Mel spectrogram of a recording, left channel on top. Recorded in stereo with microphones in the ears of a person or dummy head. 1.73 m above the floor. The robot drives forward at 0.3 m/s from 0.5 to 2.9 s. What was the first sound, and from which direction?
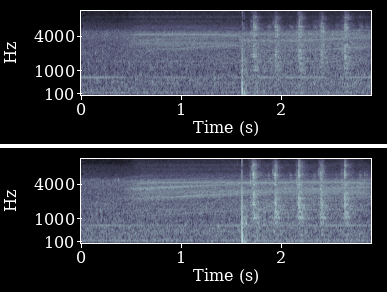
Ticking, 35° right (ahead or behind).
